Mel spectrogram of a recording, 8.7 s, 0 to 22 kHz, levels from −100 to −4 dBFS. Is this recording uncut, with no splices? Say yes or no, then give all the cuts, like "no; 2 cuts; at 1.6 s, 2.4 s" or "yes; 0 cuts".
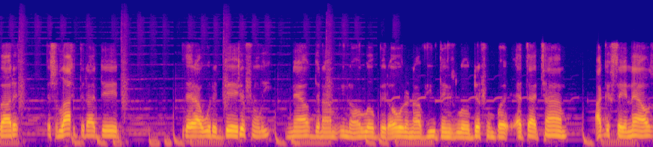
no; 1 cut; at 0.9 s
